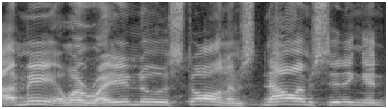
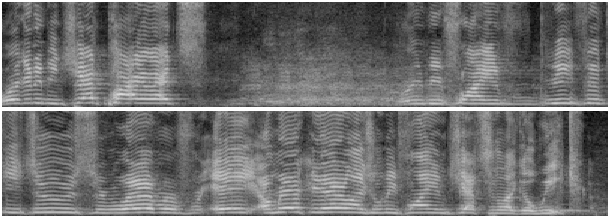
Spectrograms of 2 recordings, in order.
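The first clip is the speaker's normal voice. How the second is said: put-on excited young kids; 8 semitones higher than usual. Mimicking excited young pilots.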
